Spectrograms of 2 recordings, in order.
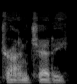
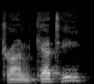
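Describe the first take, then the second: First: The name has an American pronunciation. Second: The name has an Italian pronunciation. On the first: This is the changed family name. "Americanized it to" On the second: This is the original family name. "In Italy, it's pronounced"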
